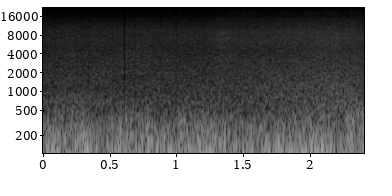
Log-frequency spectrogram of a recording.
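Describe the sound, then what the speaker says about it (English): Strong ocean surf at Mazatlan beach in Mexico, a loud continuous rushing wash of breaking waves mixed with wind buffeting the microphone. "Waves are pretty strong today."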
